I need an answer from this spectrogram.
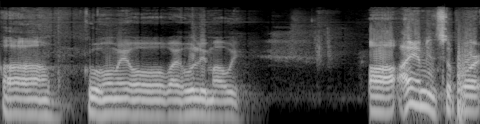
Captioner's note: speaking in foreign language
